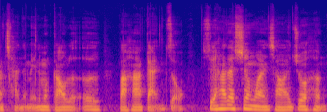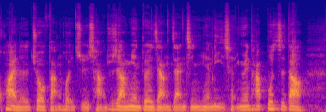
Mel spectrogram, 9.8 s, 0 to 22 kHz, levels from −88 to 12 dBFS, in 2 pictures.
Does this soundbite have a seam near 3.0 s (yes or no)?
yes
